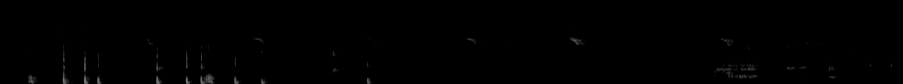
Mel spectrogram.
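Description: Faint bird chirps: short falling peeps about once a second, with a run of light clicks in the first few seconds and a brief, fuller call about seven seconds in.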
